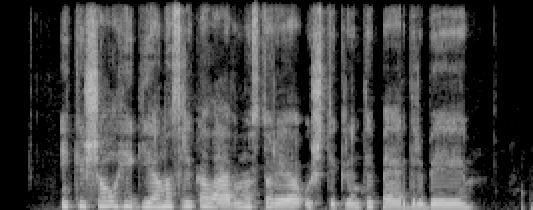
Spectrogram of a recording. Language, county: Lithuanian, Šiauliai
